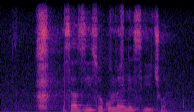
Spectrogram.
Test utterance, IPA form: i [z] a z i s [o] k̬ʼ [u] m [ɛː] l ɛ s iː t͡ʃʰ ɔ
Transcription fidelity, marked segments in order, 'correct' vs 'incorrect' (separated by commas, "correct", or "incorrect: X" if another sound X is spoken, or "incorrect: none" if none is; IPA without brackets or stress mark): incorrect: s, incorrect: ɔ, correct, incorrect: ɛ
